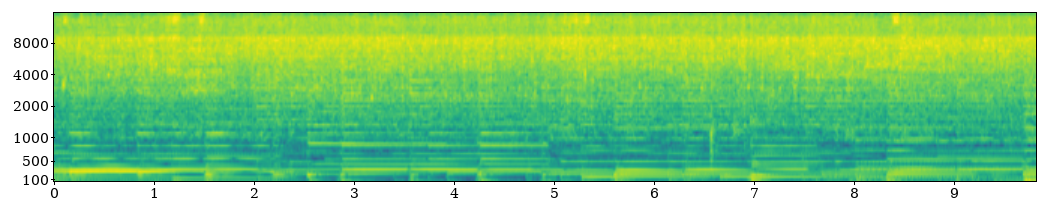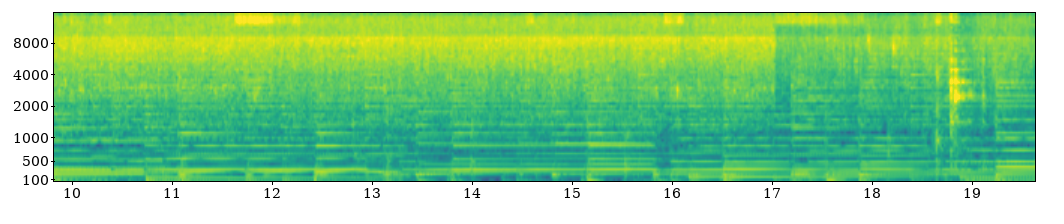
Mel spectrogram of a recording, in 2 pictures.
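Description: Capelin shallow-frying in hot vegetable oil in a pan, a steady sizzle of bubbling oil, with background music of held notes over it. A single sharp tap near the end.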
